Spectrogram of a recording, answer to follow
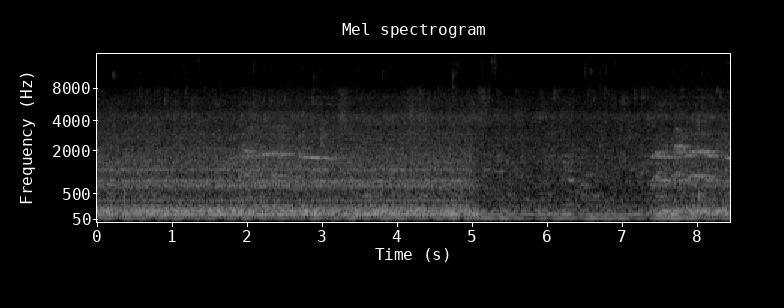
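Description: A low steady hum that fades out about five seconds in and comes back near the end, with a rooster crowing faintly in the distance about two seconds in and again near the end.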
